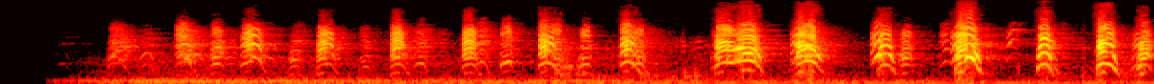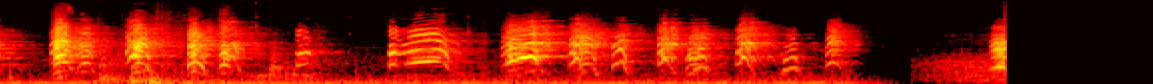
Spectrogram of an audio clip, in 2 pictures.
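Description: Dhole (Asiatic wild dog) giving a rapid series of short, high-pitched squeaking calls, several a second, some rising and falling in pitch. They stop about ten seconds in, and one more call follows shortly after.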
